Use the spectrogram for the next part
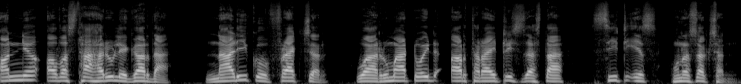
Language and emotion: Nepali, neutral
